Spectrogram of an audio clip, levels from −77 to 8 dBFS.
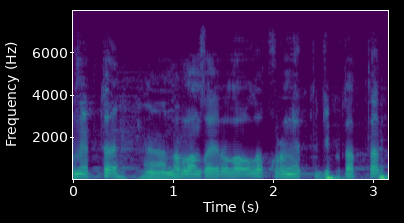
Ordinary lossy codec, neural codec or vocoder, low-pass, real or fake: none; codec, 44.1 kHz, 2.6 kbps, SNAC; 7.2 kHz; fake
